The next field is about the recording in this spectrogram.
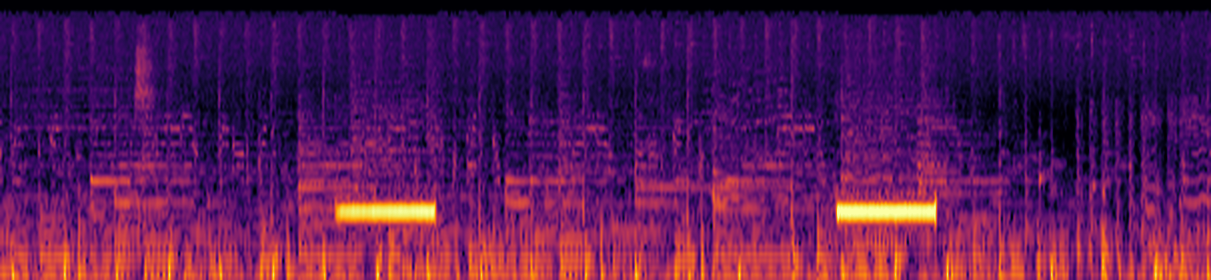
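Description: Ringback tone of an outgoing telephone call: two steady, even tones, each about one second long and about five seconds apart, over faint music playing in the background.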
